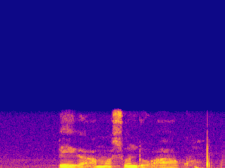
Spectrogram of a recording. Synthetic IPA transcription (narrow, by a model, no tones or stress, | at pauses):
b̥ʱɛk̬aʔamasɔndʱɔʔaːkʰɔ̥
